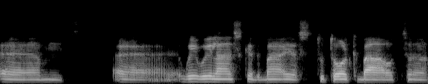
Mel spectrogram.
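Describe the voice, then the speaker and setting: A man with an Italian accent speaks at a very slow pace and a medium pitch. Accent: non-native English, Italian. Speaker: webinar host, business consultant. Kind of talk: business webinar presentation. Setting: online webinar. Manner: halting, many fillers.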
